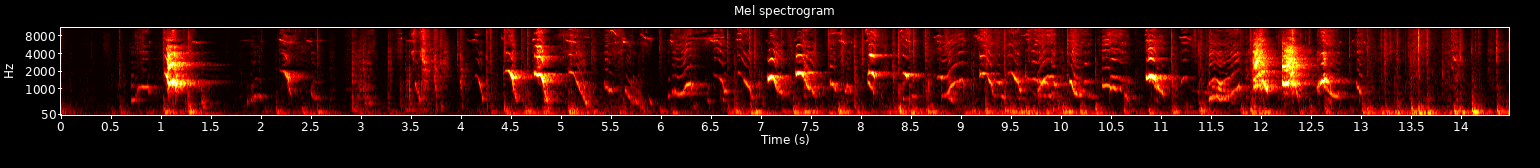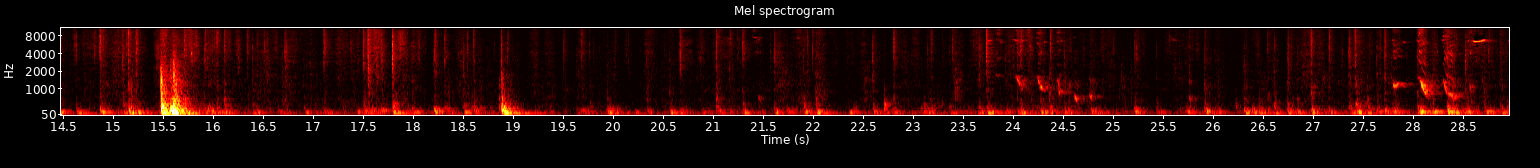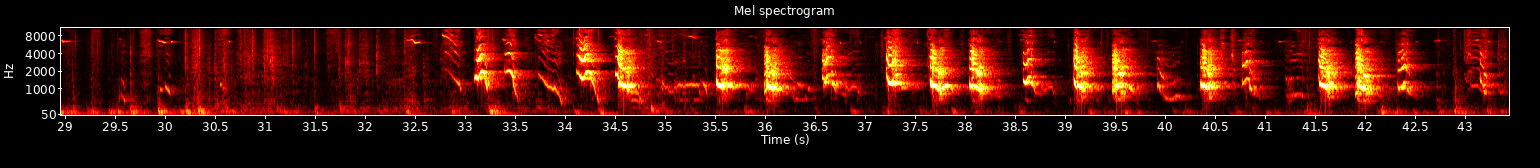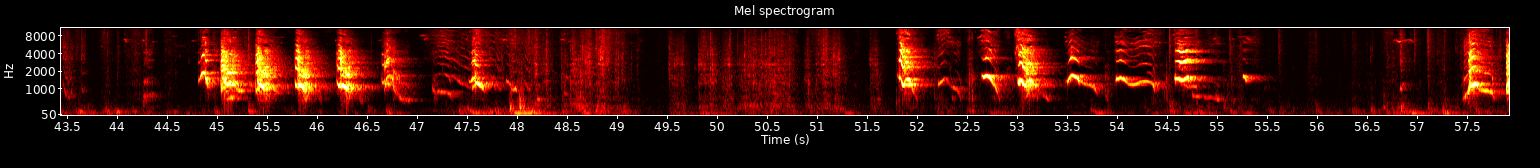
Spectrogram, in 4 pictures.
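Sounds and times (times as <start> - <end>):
dog yapping: 0.7 - 2.6, 3.4 - 13.1, 32.4 - 43.6, 44.2 - 48.3, 51.8 - 55.4, 56.8 - 57.9.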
